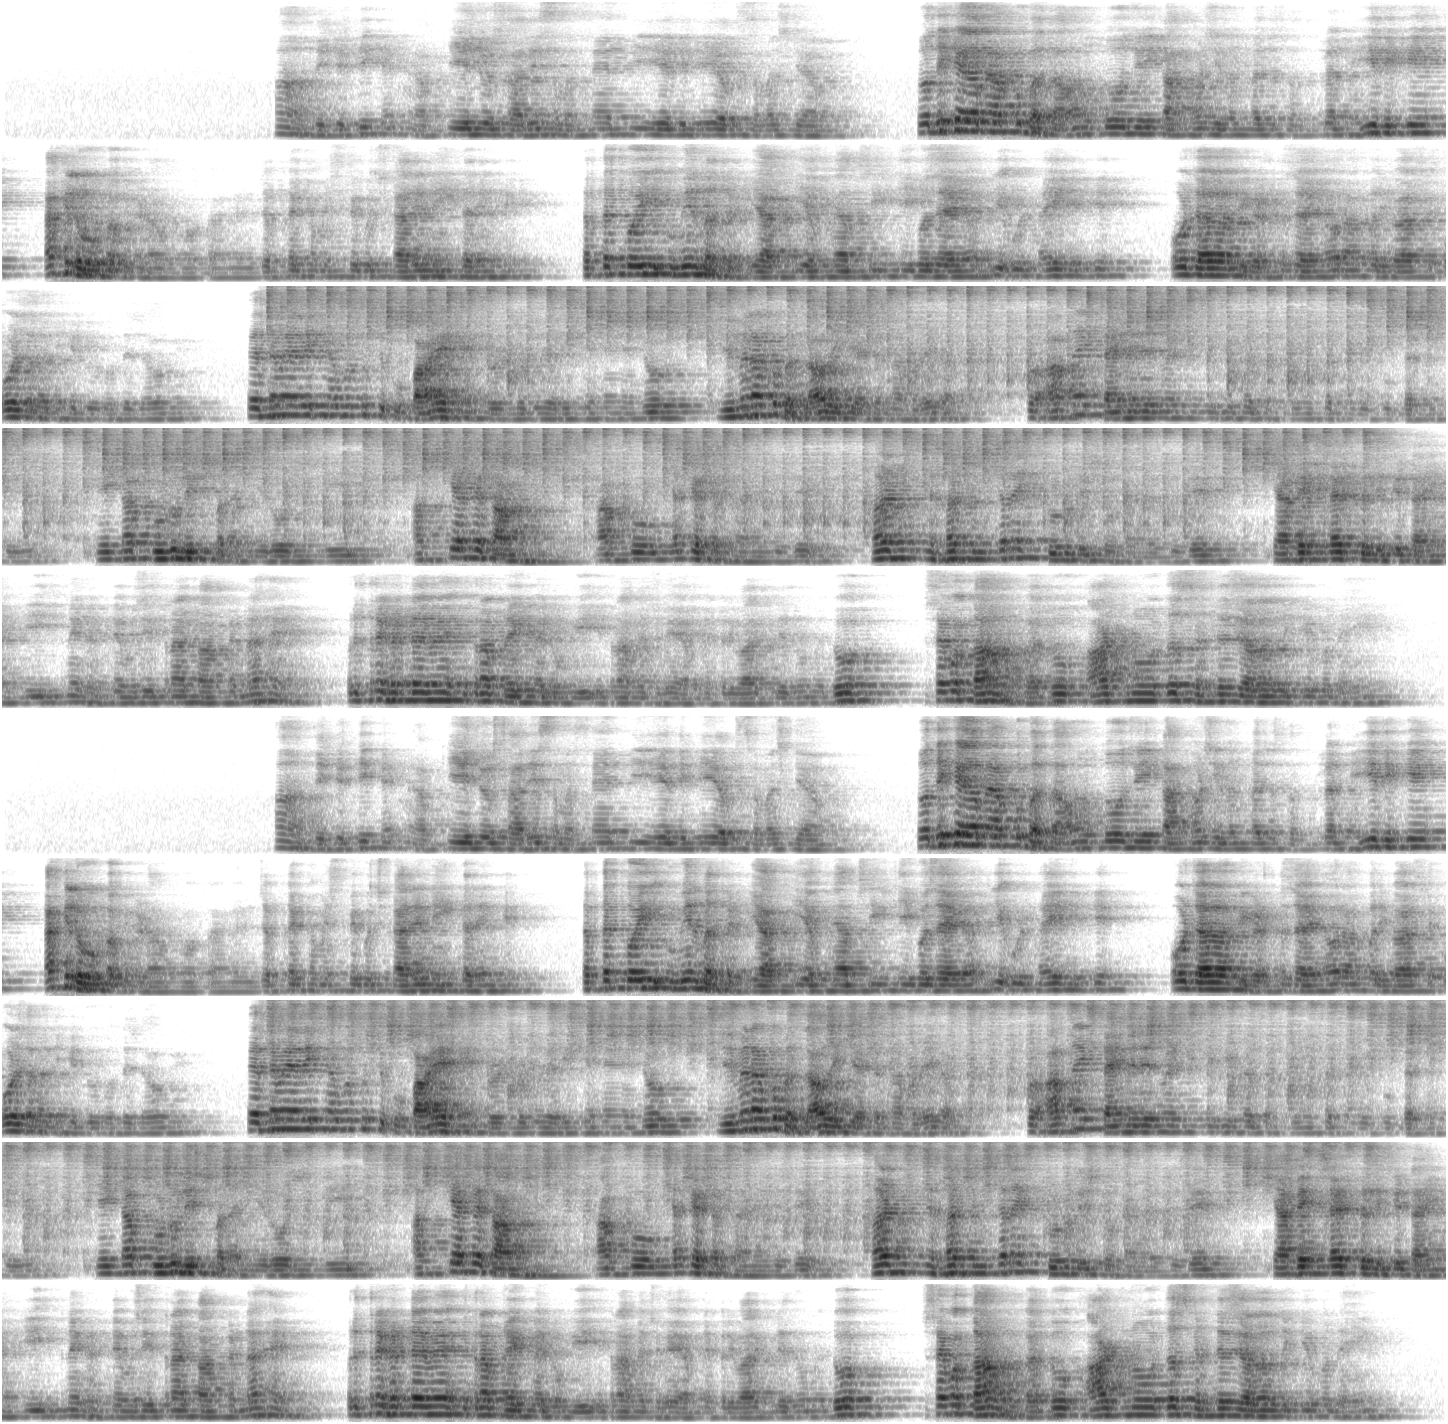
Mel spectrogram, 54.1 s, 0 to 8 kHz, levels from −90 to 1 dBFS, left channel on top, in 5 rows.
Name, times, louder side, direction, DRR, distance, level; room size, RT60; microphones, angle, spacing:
voice 1, 2.0-6.1 6.9-10.7 11.1-12.7 13.0-14.7 15.3-19.1 19.6-23.0 23.5-26.6 27.0-28.8 29.3-31.1 31.3-31.5 31.8-31.9 32.2-32.7 33.2-35.1 35.6-36.6 36.9-38.6 39.0-41.5 42.0-45.4 45.9-49.7 50.3-53.6, right 2 dB, 85° right, -3 dB, 3.0 m, -25 dB
sound 1, 23.6-42.8, left 2 dB, 35° left, 6.2 m, -32 dB
27.5 x 10.5 x 3.6 m, 0.78 s
head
